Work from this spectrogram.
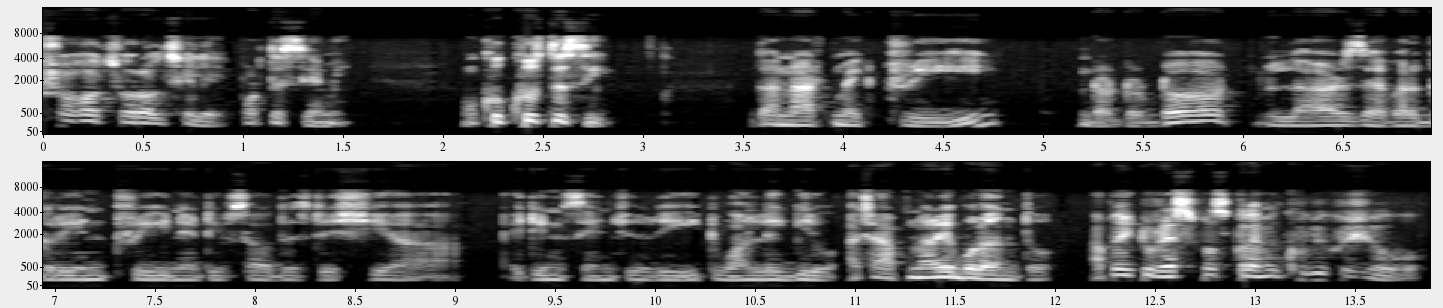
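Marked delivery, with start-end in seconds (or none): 3.6-10.9 very slow, word-by-word plodding read; slow naive reading. Shown as a demonstration. Teacher shows students how a naive reader plods slowly. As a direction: read it like a simple student inching along. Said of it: "এখন আমি যদি পড়ি".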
